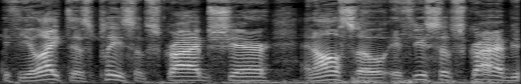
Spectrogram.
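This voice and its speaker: A man's voice: mid-range voice, a bit bright, slight background noise. A man giving a hands-on instructional lesson as host, explaining step by step in an emphatic, repetitive coaching manner. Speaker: duck-calling instructor and host.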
